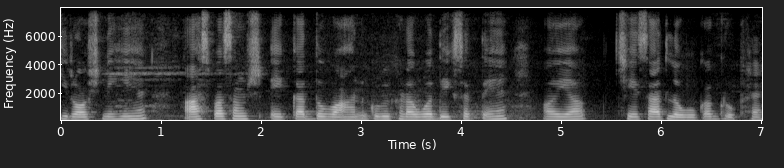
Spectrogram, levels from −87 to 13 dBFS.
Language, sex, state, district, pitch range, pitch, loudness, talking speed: Hindi, female, Chhattisgarh, Bilaspur, 175-185 Hz, 175 Hz, -22 LUFS, 205 wpm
